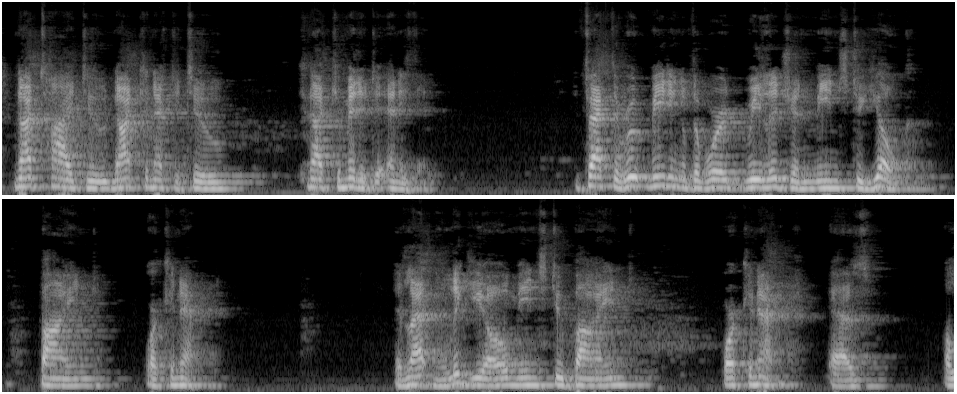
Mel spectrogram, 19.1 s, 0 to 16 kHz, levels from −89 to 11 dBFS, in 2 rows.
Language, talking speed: English, 110 wpm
